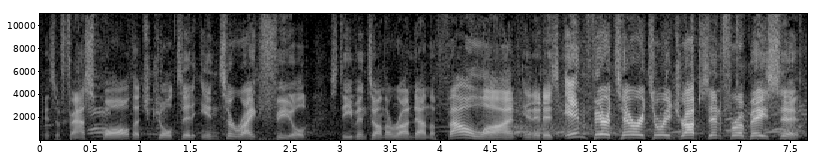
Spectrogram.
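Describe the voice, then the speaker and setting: This live radio sports commentator, a man with a fairly high voice, calls baseball at a moderate pace with hardly any pauses. His descriptions are detailed, and he gets excited and rises with the action on big plays.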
